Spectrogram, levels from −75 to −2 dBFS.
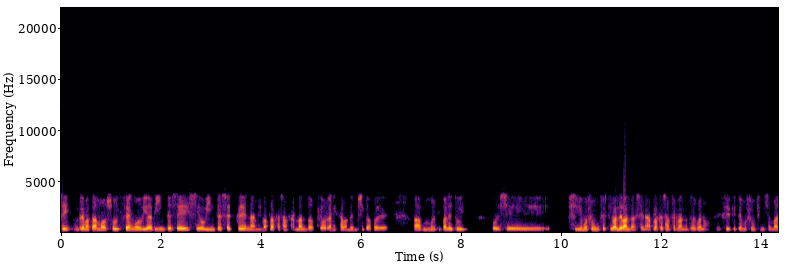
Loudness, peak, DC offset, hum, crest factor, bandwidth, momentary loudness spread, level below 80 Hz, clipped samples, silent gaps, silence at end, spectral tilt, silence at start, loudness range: -21 LUFS; 0 dBFS; under 0.1%; none; 20 dB; 4.1 kHz; 12 LU; -76 dBFS; under 0.1%; none; 0 s; -2 dB/octave; 0 s; 6 LU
